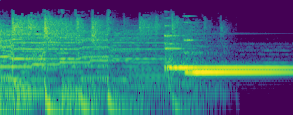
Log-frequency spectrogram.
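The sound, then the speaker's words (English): A doorbell chime plays a quick run of bright, melodic notes, then lands on one loud sustained tone that rings on and slowly fades. No one speaks. “Someone's at the door.”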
